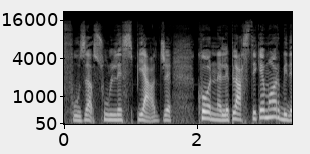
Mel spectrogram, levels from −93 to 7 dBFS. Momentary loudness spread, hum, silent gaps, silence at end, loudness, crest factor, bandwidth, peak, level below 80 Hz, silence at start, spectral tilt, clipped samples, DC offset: 7 LU; none; none; 0 s; -20 LUFS; 18 dB; 14 kHz; -2 dBFS; -56 dBFS; 0 s; -5 dB/octave; under 0.1%; under 0.1%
